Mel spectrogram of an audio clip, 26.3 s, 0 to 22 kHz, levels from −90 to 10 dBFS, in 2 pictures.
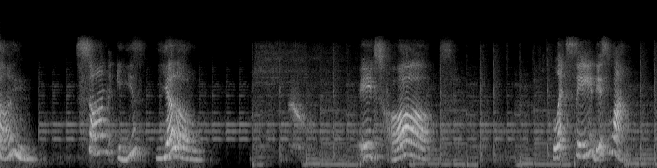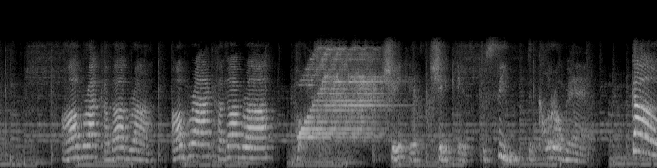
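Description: No technical faults are audible.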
